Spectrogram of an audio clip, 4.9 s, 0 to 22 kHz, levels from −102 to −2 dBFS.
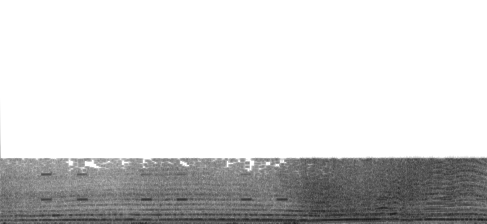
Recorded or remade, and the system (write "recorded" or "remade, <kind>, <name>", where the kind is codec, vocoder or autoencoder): recorded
